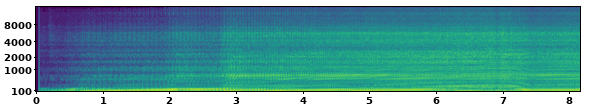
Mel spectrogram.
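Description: A car engine rumbling low, then accelerating hard from about three seconds in with its pitch climbing steadily. Near the end the pitch drops sharply as it shifts up a gear, then starts climbing again.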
